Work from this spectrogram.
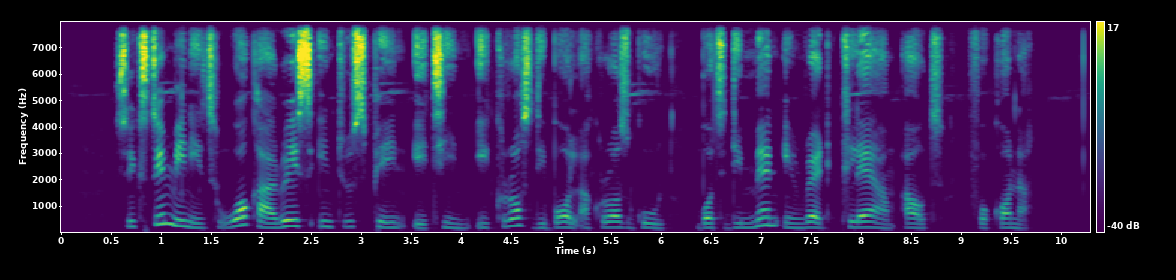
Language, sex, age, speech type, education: Nigerian Pidgin, female, 30-45, spontaneous, tertiary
